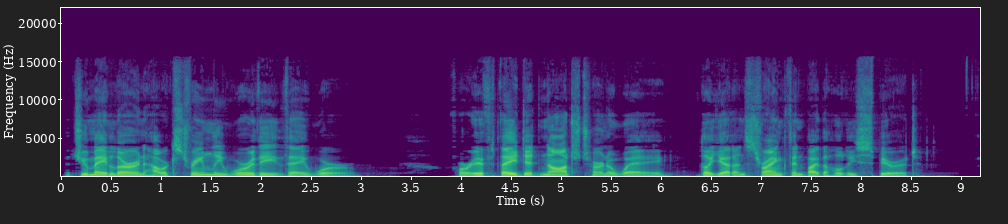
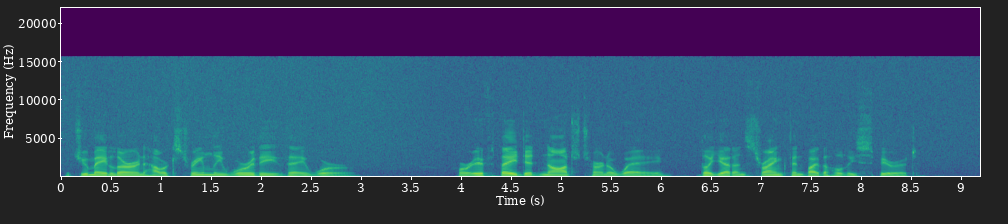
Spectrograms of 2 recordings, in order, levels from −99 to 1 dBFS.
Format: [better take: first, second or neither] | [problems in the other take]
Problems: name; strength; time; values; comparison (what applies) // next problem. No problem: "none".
first | hiss; noticeable; throughout; 20 dB below the speech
